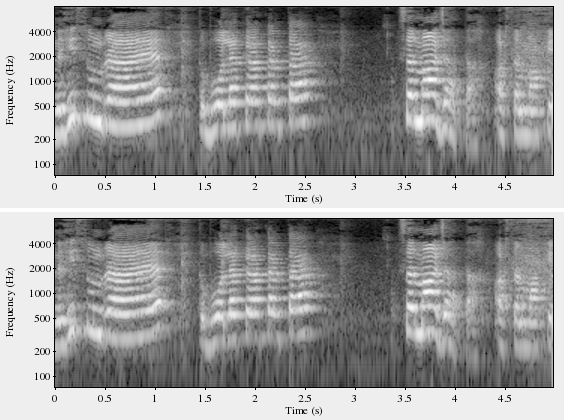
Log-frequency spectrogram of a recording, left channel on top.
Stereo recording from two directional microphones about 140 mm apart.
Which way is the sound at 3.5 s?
15° left (ahead or behind).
